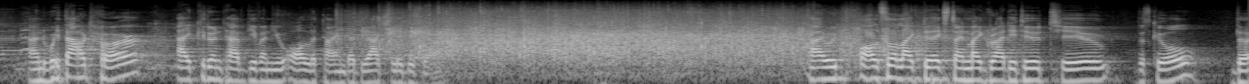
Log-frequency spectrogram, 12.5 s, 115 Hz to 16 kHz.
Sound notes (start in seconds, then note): 3.3 audience applauding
